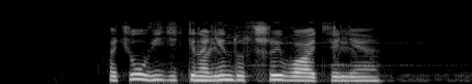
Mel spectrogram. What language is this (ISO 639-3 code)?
rus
